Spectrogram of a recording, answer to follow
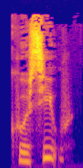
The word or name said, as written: kursiv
